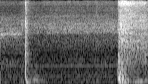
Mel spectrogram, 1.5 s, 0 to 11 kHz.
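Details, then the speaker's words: Old, high-use Checkpoint 1250 chemical injection pump after rebuild, run on air/gas: sharp hissing exhaust bursts with faint steady leak hiss between; some gas slipping past it. "Now you hear there's a little bit of gas getting by it. This thing's old, it's got some miles on it."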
